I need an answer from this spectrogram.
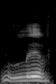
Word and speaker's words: Live Tinted: It's live tinted because it's supposed to be like give, not live. It's live.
